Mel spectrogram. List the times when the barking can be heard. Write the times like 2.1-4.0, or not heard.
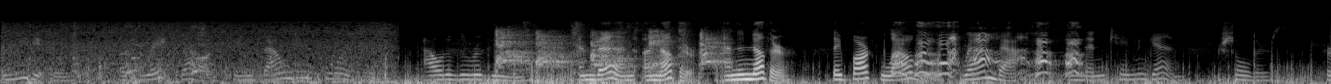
0.7-2.2, 4.9-7.3, 8.9-10.9.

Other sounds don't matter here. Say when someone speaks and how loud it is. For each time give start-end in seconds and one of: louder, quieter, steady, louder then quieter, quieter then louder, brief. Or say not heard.
0.0-13.2 louder then quieter.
